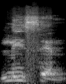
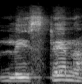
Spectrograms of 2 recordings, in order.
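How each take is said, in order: First: The t sound is silent in the middle. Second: The t sound is pronounced in the middle. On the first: The speaker calls it right. "এর উচ্চারণ হবে" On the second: The speaker calls it wrong. "হবে না"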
